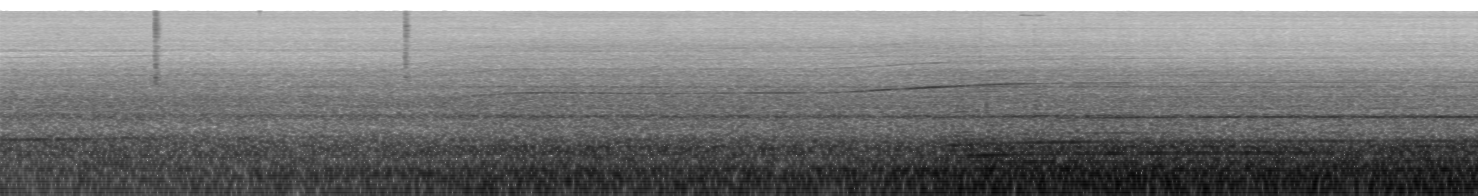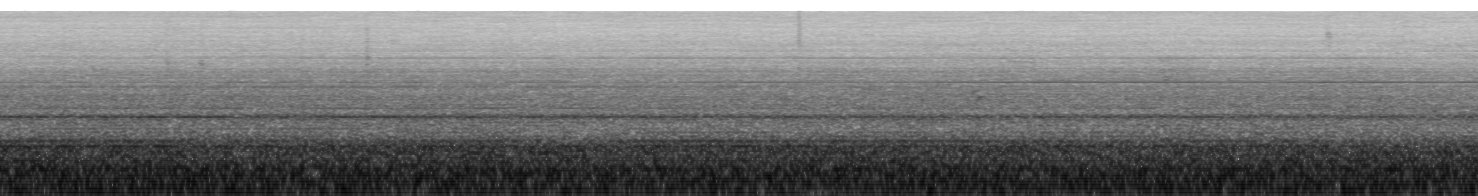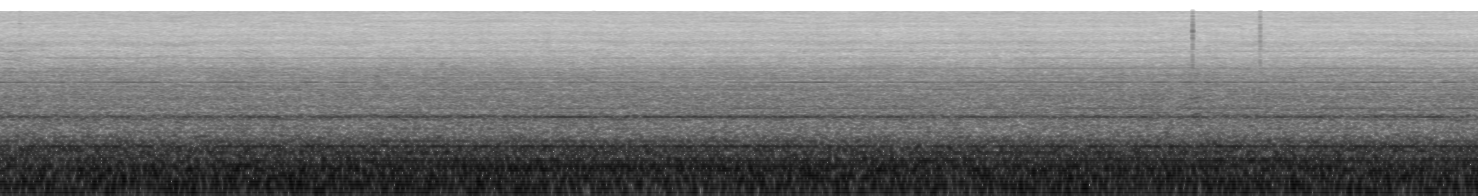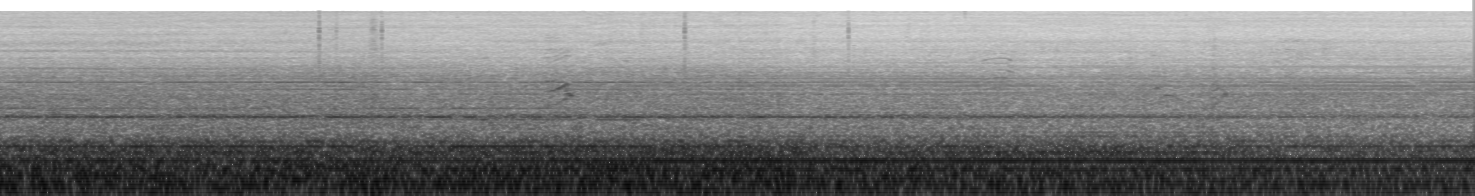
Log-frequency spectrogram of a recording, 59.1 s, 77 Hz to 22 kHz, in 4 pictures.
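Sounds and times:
jet engines spooling up: 3.9s - 16.4s, 44.0s - 54.2s.

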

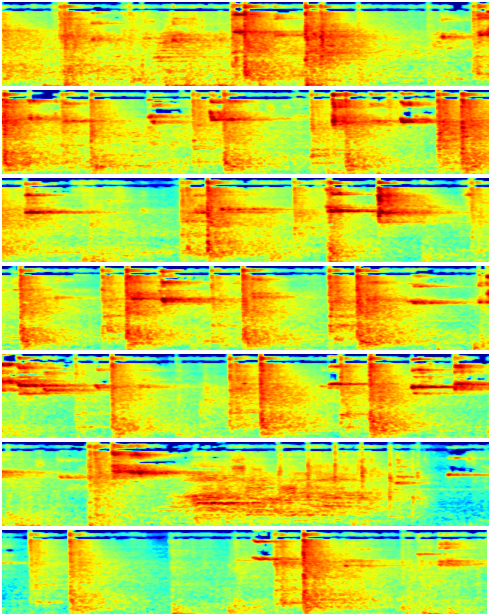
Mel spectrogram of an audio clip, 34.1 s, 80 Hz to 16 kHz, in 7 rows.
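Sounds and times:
shoes squeaking on hardwood floor: 18.6s - 21.4s, 27.8s - 29.5s, 31.5s - 34.0s.

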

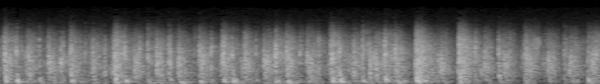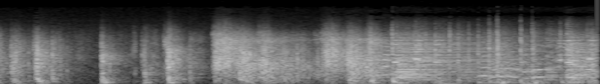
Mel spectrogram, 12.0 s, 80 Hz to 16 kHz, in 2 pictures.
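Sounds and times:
tap shoes on wooden floor: 0.0s - 12.0s
band playing loudly: 9.9s - 12.0s.

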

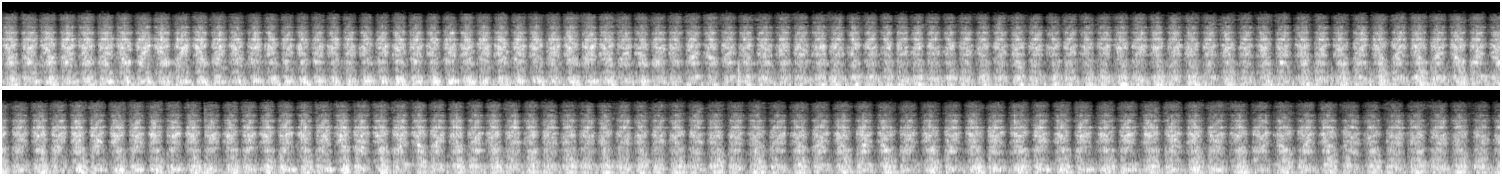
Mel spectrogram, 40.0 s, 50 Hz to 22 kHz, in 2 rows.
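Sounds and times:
whetstone grinding on knife edge: 8.0s - 14.6s.

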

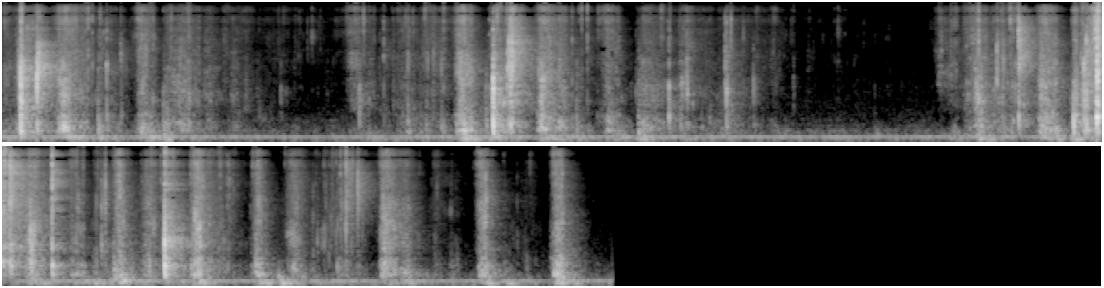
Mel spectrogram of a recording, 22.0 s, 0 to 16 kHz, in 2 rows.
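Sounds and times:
slime squishing and popping: 0.0s - 8.0s, 9.3s - 16.8s.

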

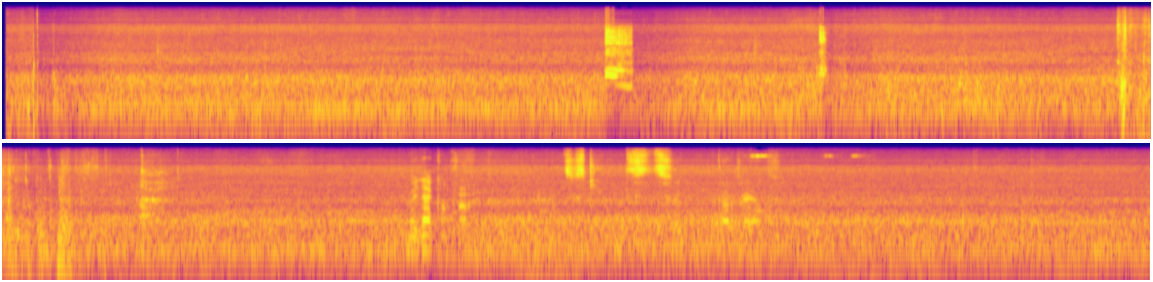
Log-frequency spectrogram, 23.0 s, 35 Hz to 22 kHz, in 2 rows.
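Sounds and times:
vehicle engine running: 0.0s - 22.9s
sharp squealing creak: 6.0s - 6.4s
knocks and rattles over rocks: 11.1s - 13.0s.

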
